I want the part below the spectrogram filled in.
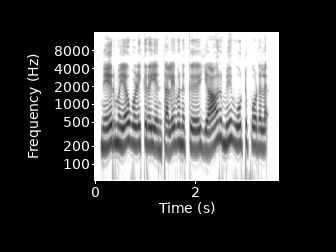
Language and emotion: Tamil, sad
